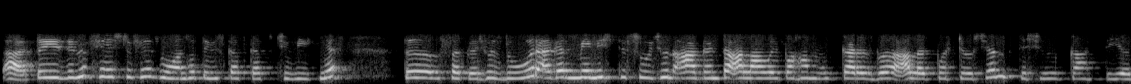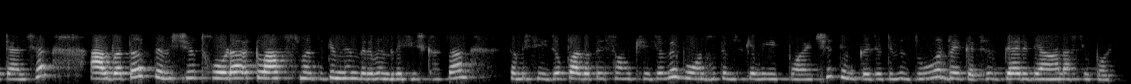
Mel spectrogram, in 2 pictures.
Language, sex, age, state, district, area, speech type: Kashmiri, female, 30-45, Jammu and Kashmir, Pulwama, urban, conversation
